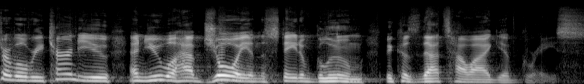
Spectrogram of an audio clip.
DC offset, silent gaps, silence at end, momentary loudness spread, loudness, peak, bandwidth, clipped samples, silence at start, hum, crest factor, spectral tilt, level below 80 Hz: under 0.1%; none; 0 s; 13 LU; -15 LUFS; 0 dBFS; 15 kHz; under 0.1%; 0 s; none; 16 dB; -6 dB/octave; -60 dBFS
